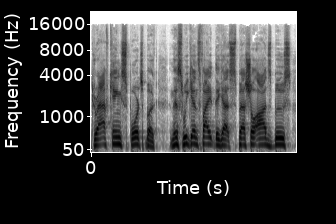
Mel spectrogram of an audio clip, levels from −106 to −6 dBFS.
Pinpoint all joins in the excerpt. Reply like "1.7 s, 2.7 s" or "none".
1.5 s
